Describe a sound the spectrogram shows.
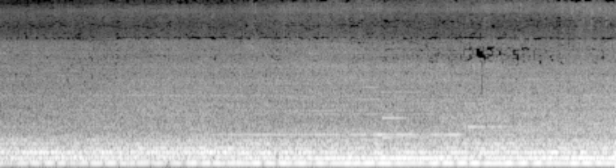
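A ride-on lawn mower engine drones steadily nearby.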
